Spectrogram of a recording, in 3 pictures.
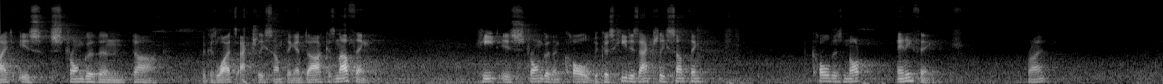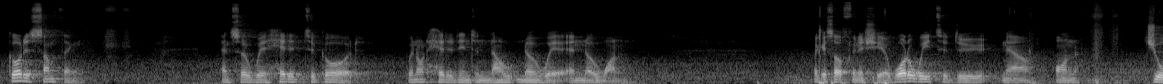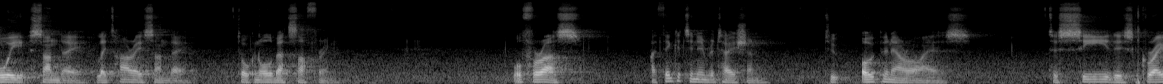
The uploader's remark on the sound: Homily for Laetar Sunday, the Fourth Sunday (of Year A) in Lent, 2022, delivered in St Agnes Church, Agnes Waters, Qld.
